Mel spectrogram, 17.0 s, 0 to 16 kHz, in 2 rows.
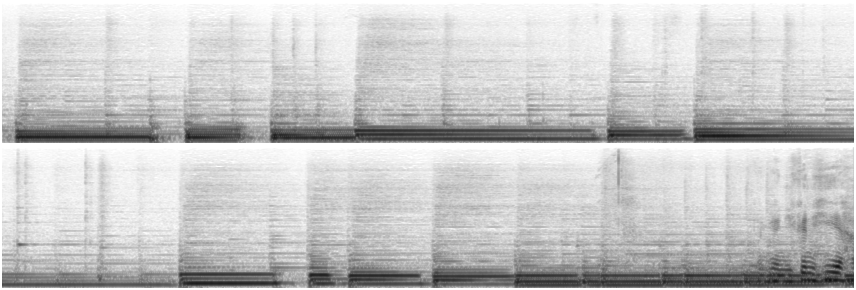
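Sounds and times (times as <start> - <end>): bass guitar long held notes: 0.0 - 17.0.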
